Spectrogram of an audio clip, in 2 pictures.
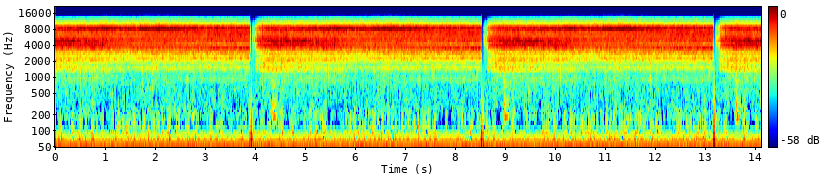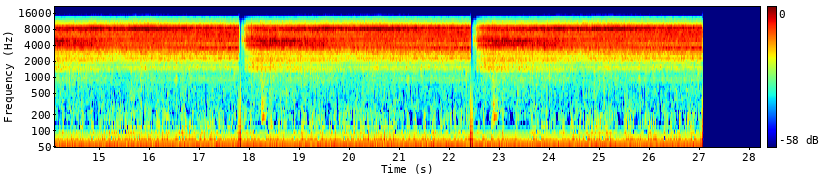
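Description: Rattlesnake shaking its tail rattle: a steady, dry, high buzzing hiss with a brief break about every four and a half seconds, stopping shortly before the end.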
